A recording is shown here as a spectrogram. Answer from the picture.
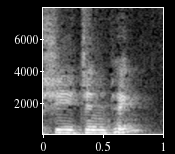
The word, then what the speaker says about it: Xi Jinping: Is it Xi Jinping? – Uh-huh.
